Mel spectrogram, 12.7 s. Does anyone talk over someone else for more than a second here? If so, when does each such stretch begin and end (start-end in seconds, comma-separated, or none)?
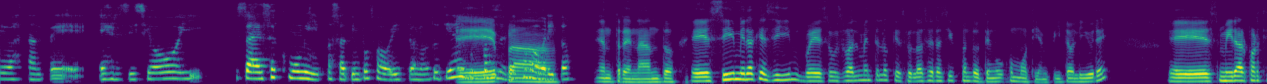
4.5-5.8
